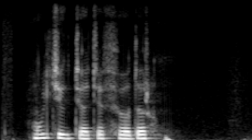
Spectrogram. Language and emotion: Russian, neutral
